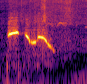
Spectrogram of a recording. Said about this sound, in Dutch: Ik hoor weer een wielenwaal. Luister.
